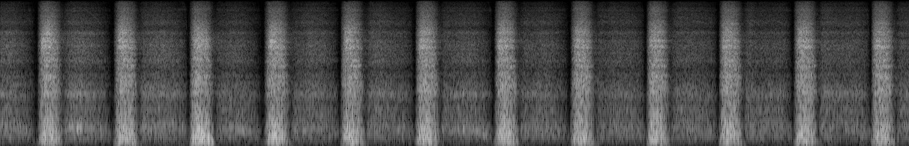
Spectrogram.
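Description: A person breathing hard and rhythmically as recovery breathing after exercise: about two short, forceful exhalations a second, evenly paced, with softer inhalations between them.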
